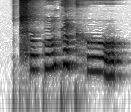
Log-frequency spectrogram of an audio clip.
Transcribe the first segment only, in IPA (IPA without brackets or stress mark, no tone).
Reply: ʈ͡ʂʰ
